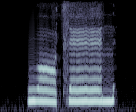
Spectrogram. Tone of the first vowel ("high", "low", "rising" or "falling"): low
